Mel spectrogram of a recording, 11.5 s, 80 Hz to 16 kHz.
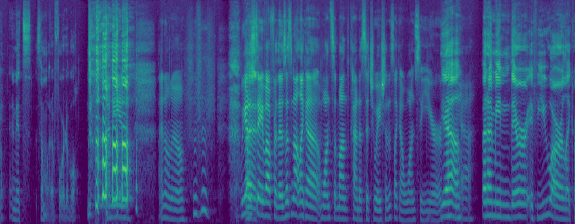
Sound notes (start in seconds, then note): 1.8 chuckling; 1.8 laughing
